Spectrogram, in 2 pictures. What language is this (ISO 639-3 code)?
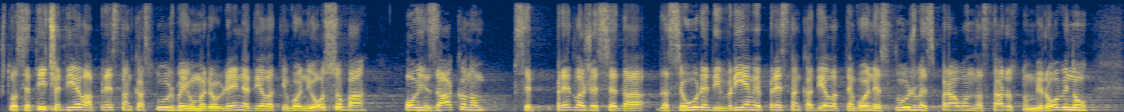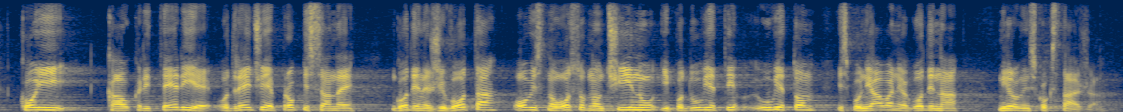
hrv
